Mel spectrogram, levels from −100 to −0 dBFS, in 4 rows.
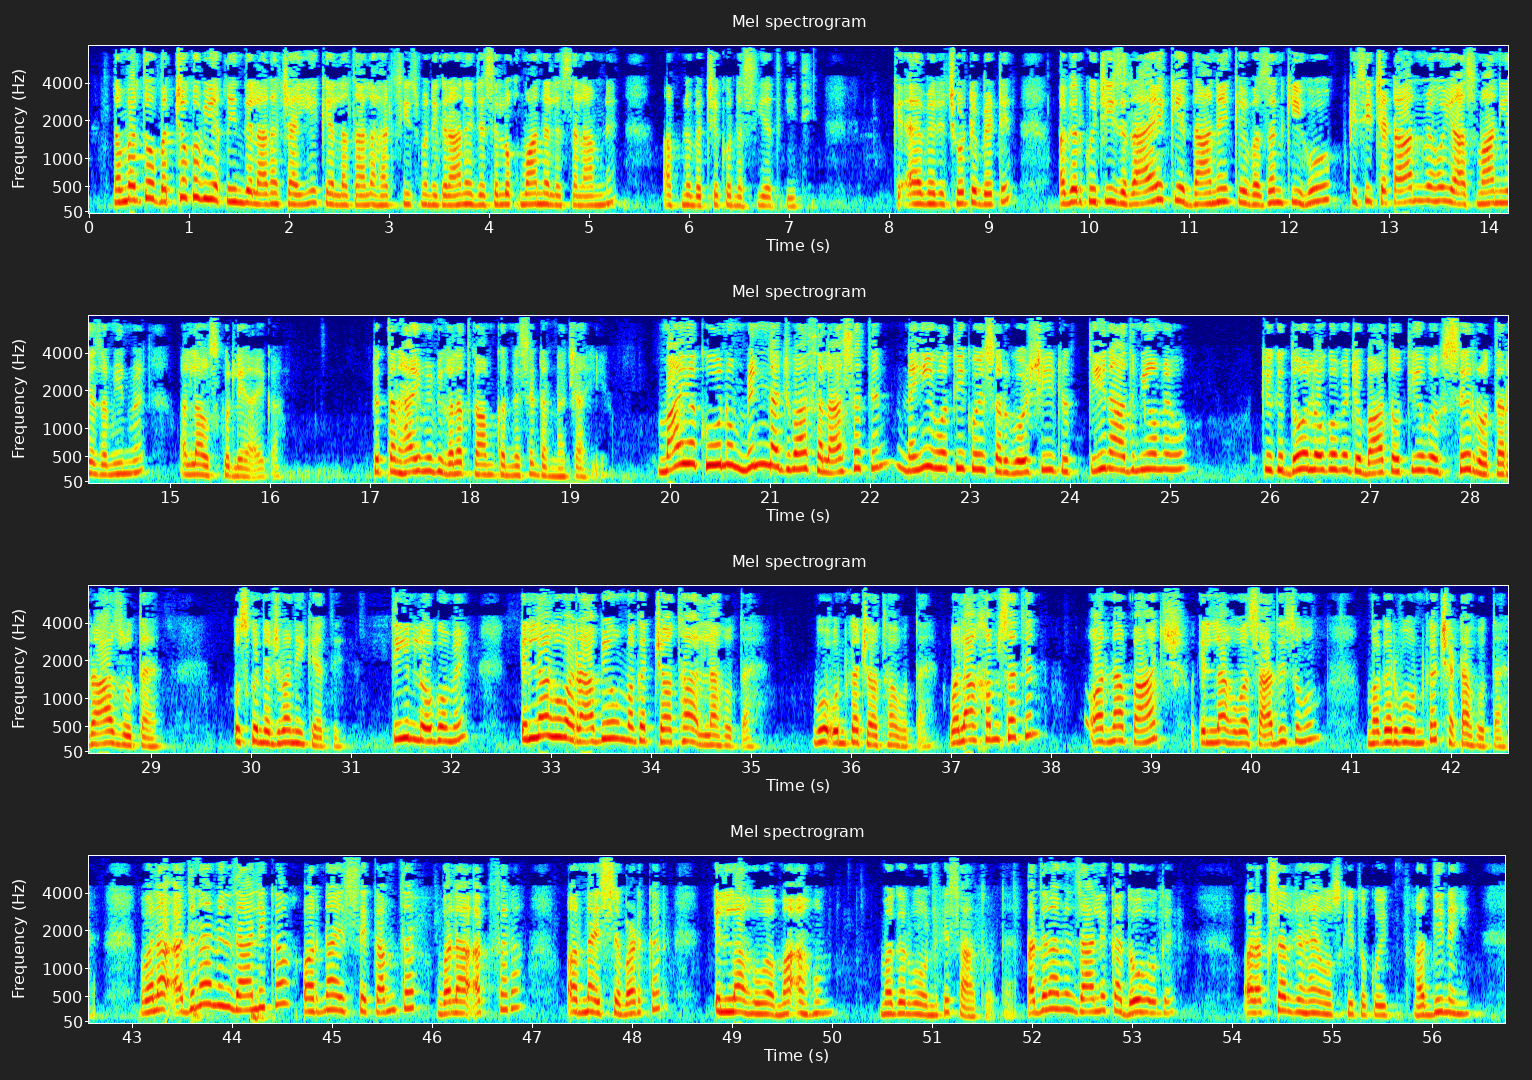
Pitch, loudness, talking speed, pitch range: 215 Hz, -17 LUFS, 185 wpm, 180-255 Hz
